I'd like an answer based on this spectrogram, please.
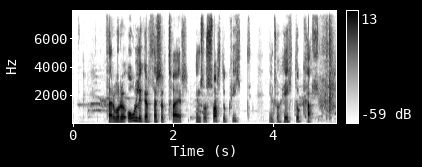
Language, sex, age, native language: Icelandic, male, 30-39, Icelandic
